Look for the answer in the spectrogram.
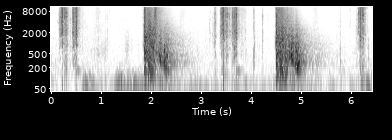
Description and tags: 12gauge gunside
great sound of a shotgun.
target, gauge, fire, 12, impact, shotgun, report, gun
